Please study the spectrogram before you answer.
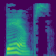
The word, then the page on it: damps: British English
